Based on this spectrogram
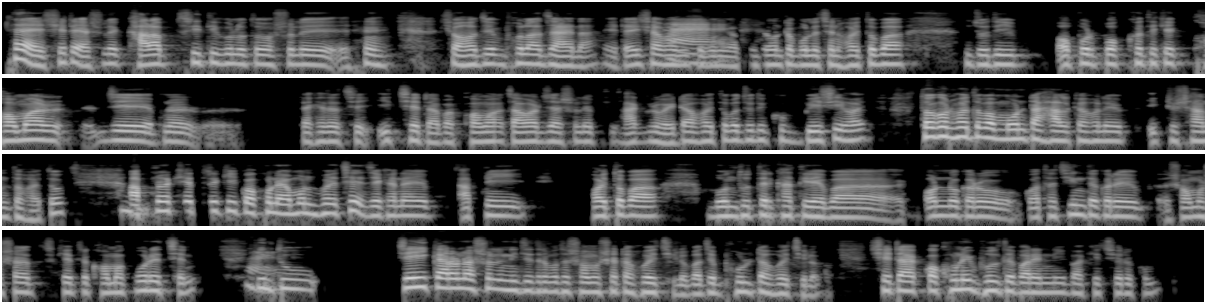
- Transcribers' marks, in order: scoff; other background noise
- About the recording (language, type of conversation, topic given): Bengali, podcast, ক্ষমা করা মানে কি সব ভুলও মুছে ফেলতে হবে বলে মনে করো?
